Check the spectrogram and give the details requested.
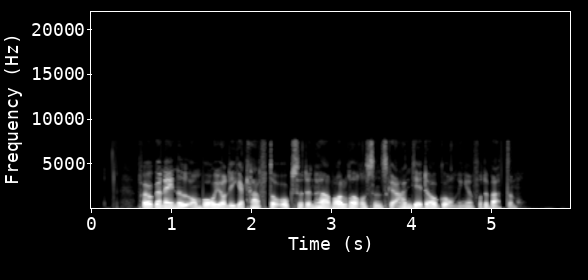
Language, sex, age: Swedish, female, 32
